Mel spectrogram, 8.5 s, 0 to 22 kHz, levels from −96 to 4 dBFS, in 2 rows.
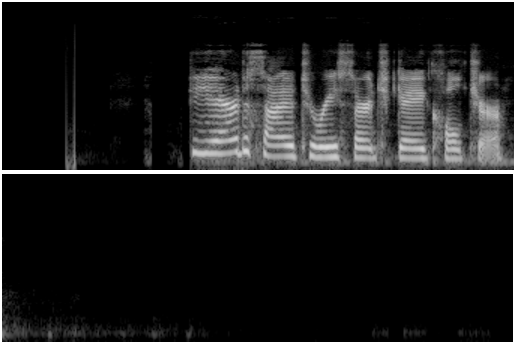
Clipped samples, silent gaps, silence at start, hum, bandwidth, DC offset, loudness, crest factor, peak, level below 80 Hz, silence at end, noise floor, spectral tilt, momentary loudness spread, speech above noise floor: under 0.1%; none; 1.6 s; none; 9 kHz; under 0.1%; -20 LUFS; 18 dB; -8 dBFS; -72 dBFS; 4.35 s; -87 dBFS; -4 dB/octave; 9 LU; 67 dB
